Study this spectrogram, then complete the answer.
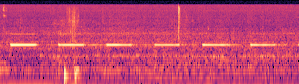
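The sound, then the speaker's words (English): A truck's reversing alarm sounds about six steady, high-pitched beeps, roughly one per second, over a low rumbling engine, with a brief clunk early on. “Like a truck backing up. Beep, beep.”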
